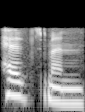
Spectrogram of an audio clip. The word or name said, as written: headsman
